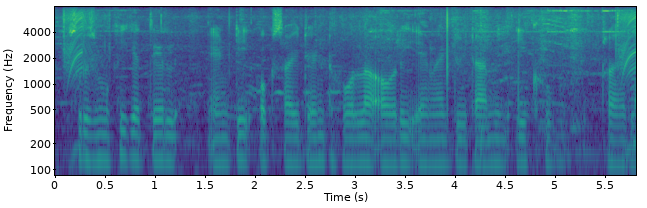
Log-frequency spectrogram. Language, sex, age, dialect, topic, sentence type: Bhojpuri, male, 18-24, Northern, agriculture, statement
